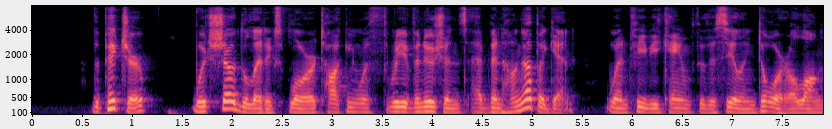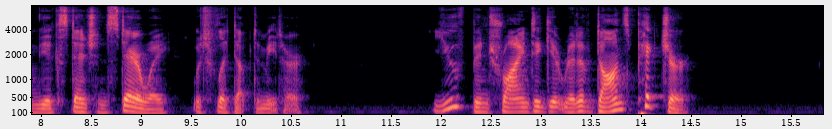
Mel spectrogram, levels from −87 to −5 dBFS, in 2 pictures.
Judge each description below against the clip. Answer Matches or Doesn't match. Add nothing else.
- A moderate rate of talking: Matches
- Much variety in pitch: Doesn't match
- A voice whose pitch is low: Matches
